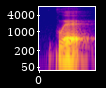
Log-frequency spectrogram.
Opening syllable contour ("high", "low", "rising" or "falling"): low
